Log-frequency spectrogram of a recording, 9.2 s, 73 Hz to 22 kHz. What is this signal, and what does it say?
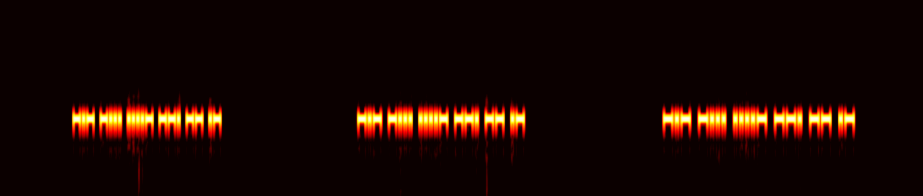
Morse code, heard as a keyed tone, about 43 wpm, 700 Hz. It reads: KB4GMA KB4GMA KB4GMA
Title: Speed Racing - USA 2x3 Call Signs 35wpm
